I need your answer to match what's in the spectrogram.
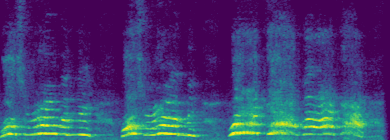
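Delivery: mock shrill, very high, loud repeated screams. Retelling being rushed by masked nurses in a hospital room: retelling own screaming. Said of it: "Now I'm screaming".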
